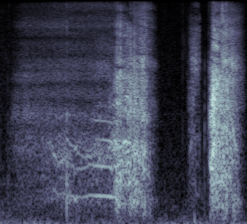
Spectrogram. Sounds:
respiratory sounds

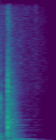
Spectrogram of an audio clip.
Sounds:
footsteps

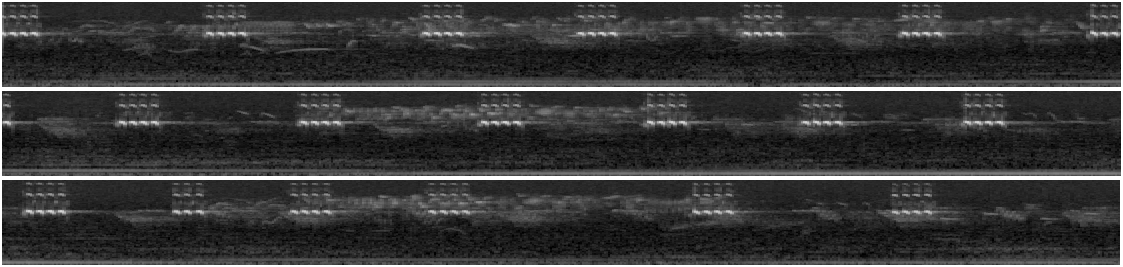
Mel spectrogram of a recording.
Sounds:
animal, wild animals, insect, cricket

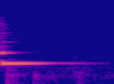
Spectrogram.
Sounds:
musical instrument, music, bowed string instrument

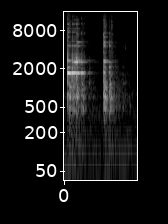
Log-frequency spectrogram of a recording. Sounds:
glass, chink, dishes, pots and pans, home sounds

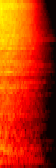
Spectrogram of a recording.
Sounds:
hi-hat, cymbal, music, percussion, musical instrument

